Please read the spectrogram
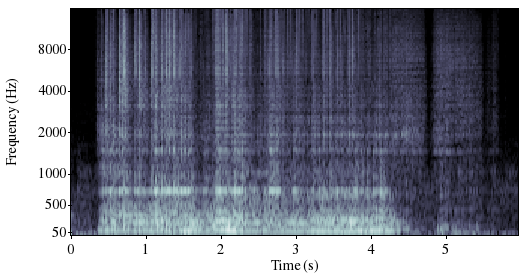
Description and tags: Wood Scraping Close 2
Scraping a plank. Recorded in Stereo (XY) with Rode NT4 in Zoom H4.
